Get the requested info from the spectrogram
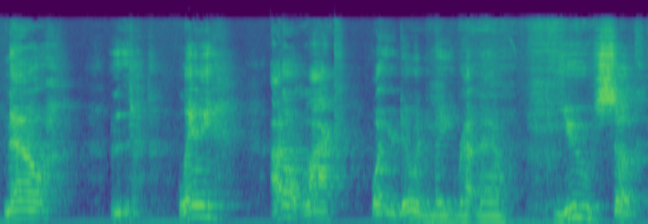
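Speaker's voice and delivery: halting, put-on Southern accent; Tom Holland. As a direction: parody a bad Southern accent in broken phrases. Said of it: "a Southern accent".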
